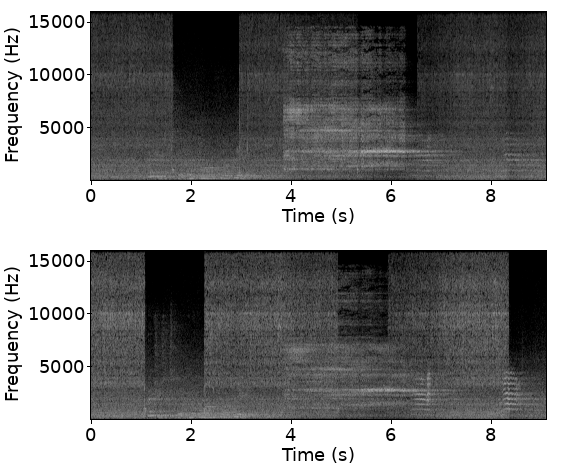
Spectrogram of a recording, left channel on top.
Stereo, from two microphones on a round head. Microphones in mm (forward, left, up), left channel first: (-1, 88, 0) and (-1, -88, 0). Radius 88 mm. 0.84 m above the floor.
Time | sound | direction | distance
1.0 | a woman speaking | 20° right (ahead or behind) | 5.5 m
3.9 | cutlery clinking | 80° left | 0.9 m
6.4 | a cat meowing | 50° right (ahead or behind) | 0.6 m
